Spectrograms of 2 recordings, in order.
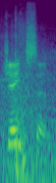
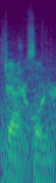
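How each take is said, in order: First: The first vowel sounds like the vowel in 'cake'. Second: The first vowel sounds like the vowel in 'back'. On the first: This is the speaker's own habitual pronunciation. "I call it a Jakeson" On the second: This is the standard name. "I know it's called a Jackson"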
